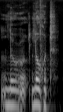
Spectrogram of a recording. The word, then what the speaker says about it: Lourdes: And there was a sanctuary created for Our Lady of Lourdes. I don't know how to pronounce that. – Yes, you're doing a good job.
